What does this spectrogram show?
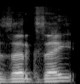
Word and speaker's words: Zirkzee: So that's a Zirkzee, you know what I mean?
